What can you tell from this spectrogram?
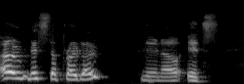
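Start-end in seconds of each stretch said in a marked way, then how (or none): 0.0-1.0 frightened voice lifted to high pitch. Retelling a film scene where the poor, scared man is questioned: scared Sam impression. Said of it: "And he goes".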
